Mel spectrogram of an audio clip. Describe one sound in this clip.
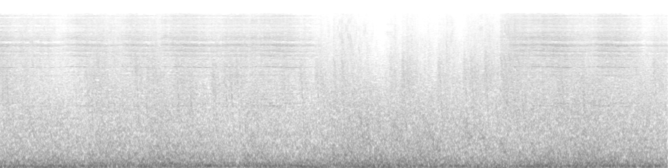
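Laser weapons fire and explosions boom in a battle.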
